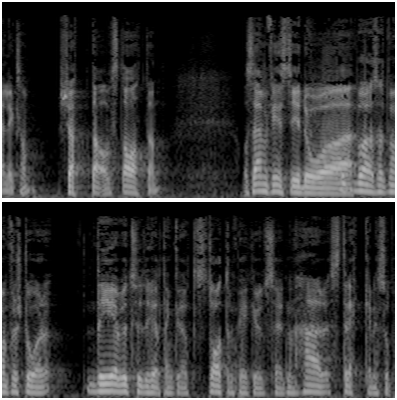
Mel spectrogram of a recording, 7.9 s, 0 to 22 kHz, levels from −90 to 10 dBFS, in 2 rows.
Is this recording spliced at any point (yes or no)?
no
